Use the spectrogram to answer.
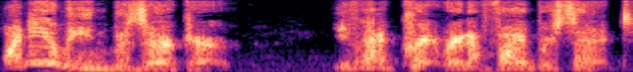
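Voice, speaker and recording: Putting on a raspy character voice, a man speaks at a fairly quick pace in a dry, close sound with no echo. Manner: excited, manic.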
